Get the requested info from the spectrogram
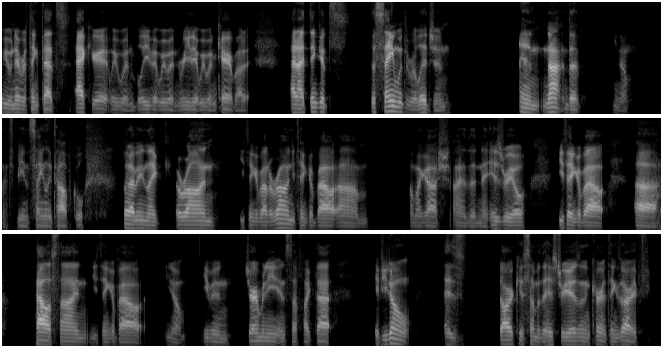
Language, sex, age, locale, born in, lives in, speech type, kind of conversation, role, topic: English, male, 30-34, en-US, United States, United States, conversation, unstructured, none, Should religious education prioritize nurturing personal belief, or should it focus on teaching comparative religion and critical thinking?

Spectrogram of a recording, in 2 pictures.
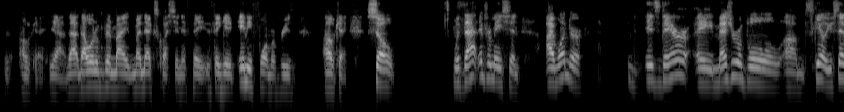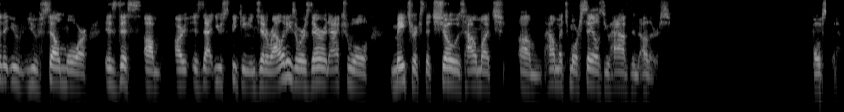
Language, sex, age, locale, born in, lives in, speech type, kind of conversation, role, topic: English, male, 40-44, en-US, United States, United States, conversation, advice, advisor, How can I get my coworkers and managers to recognize my contributions at work?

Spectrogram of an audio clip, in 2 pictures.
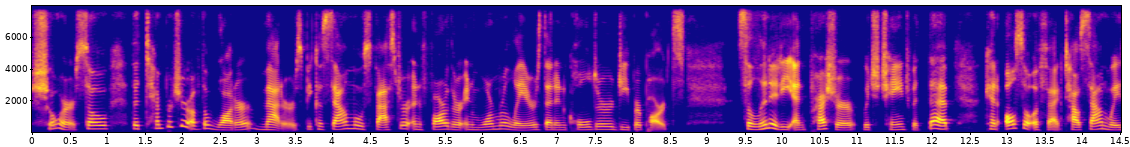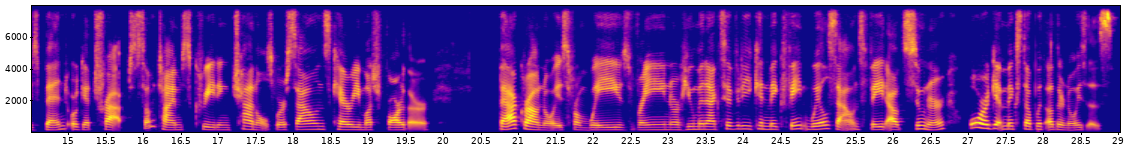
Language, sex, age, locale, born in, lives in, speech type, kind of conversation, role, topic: English, female, 25-29, en-US, United States, United States, read, expert-assistant, expert, How do whales communicate with each other across long distances?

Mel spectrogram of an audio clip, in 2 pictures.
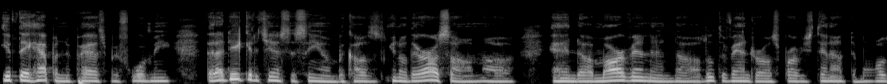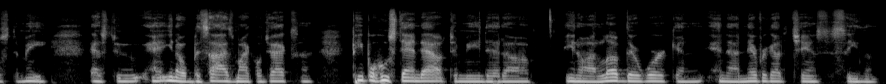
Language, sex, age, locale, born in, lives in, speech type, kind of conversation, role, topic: English, male, 60-64, en-US, United States, United States, conversation, unstructured, none, What is the best live performance you’ve seen, either recently or of all time?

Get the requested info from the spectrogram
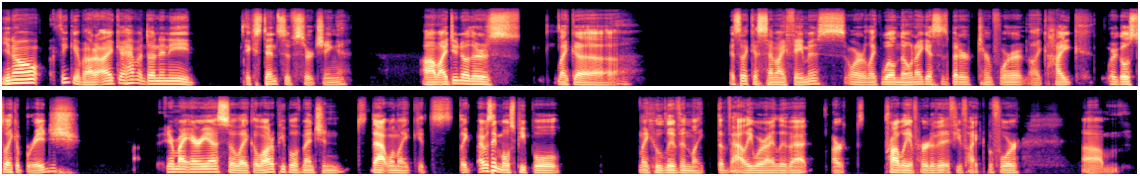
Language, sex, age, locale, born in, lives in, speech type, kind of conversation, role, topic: English, male, 30-34, en-US, United States, United States, conversation, advice, user, How can I make meaningful friends in a new city despite being shy and having limited free time?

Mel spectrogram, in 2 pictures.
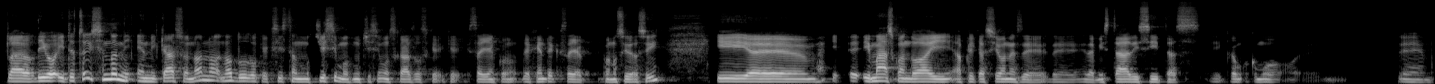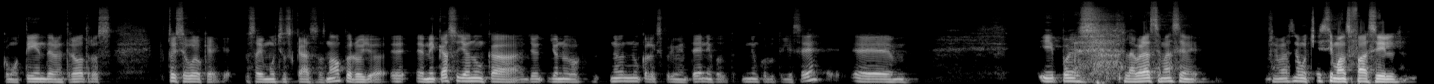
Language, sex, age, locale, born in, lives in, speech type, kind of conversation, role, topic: Spanish, male, 35-39, es-MX, Mexico, Mexico, conversation, podcast, guest, ¿Qué consejos darías para hacer nuevos amigos?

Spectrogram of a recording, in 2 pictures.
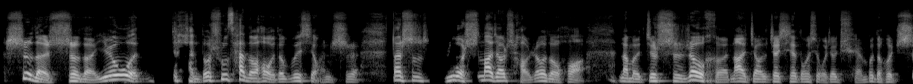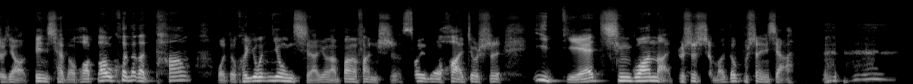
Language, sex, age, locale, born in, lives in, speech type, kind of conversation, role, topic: Chinese, male, 25-29, zh-CN, China, United States, conversation, podcast, guest, 你家里有没有代代相传的拿手菜可以和大家分享？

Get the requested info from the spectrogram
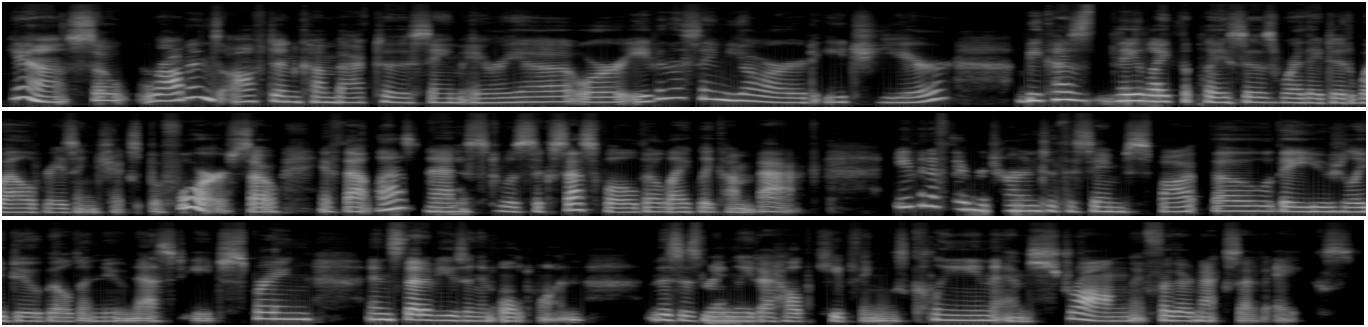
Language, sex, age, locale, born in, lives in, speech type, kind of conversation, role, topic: English, female, 30-34, en-US, United States, United States, read, expert-assistant, expert, How do birds build their nests?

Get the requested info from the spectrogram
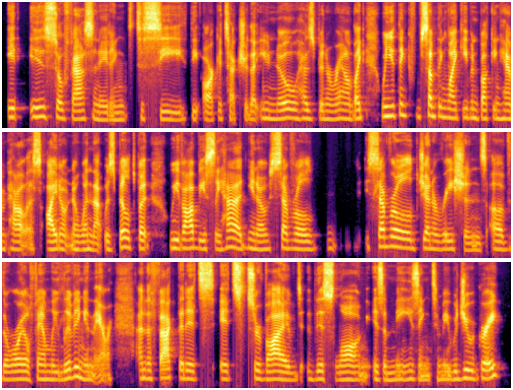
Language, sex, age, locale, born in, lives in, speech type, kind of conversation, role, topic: English, female, 55-59, en-US, United States, United States, conversation, unstructured, none, What childhood field trip blew your mind, and what made it unforgettable for you?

